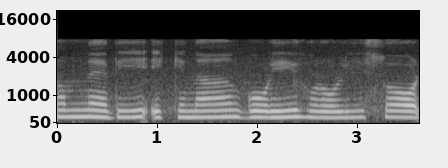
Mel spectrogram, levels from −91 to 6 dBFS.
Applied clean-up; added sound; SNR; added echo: none; none; none; none.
